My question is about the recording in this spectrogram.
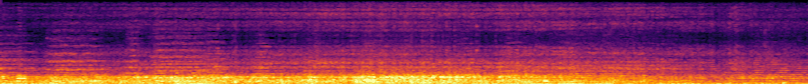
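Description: A car's engine running hard while its tyres slide over loose gravel: a dense rumbling noise that swells toward the middle and eases off near the end.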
